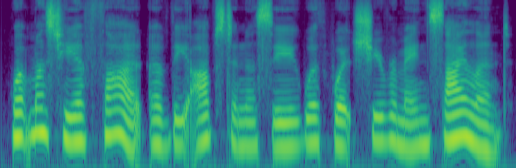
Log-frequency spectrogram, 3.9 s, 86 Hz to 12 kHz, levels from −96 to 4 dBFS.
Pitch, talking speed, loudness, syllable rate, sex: 190 Hz, 200 wpm, -18 LUFS, 5.2 syllables/s, female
